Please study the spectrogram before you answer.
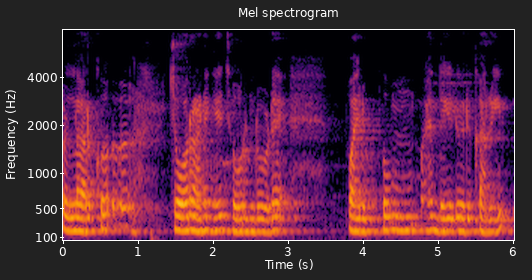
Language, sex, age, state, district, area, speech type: Malayalam, female, 60+, Kerala, Malappuram, rural, spontaneous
